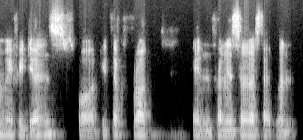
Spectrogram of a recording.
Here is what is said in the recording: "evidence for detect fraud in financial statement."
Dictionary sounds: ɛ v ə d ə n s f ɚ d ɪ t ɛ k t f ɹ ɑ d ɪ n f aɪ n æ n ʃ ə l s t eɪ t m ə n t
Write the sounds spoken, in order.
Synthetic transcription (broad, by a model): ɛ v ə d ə n s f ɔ d ɪ t ɛ k t f ɹ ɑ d ɪ n f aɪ n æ n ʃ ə l s t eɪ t m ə n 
